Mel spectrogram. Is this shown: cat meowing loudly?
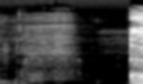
no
